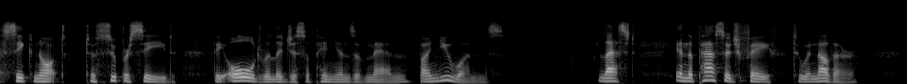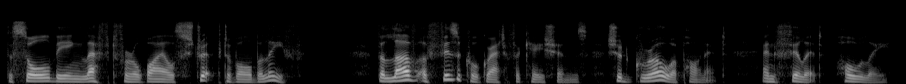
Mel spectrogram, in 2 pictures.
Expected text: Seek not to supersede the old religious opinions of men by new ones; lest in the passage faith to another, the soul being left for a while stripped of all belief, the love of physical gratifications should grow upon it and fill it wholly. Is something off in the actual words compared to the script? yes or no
no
